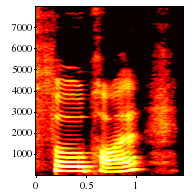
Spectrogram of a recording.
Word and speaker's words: faux pas: So I know the pronunciation of that is a little weird, right? We don't pronounce the X. It's faux pas.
